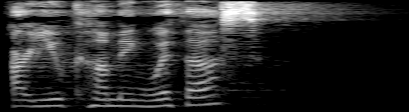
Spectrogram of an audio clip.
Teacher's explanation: Rising tone for question.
